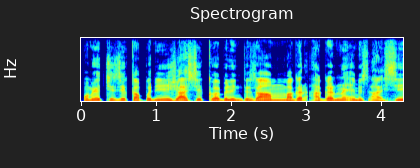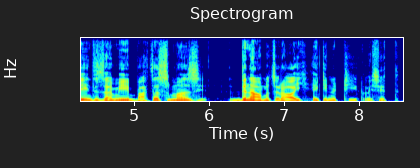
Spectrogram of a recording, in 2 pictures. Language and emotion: Kashmiri, neutral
